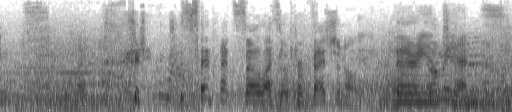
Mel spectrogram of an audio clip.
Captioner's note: laughing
